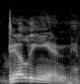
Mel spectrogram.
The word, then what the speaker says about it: Dillian: No, it's Dillian. That's how he wants it pronounced.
